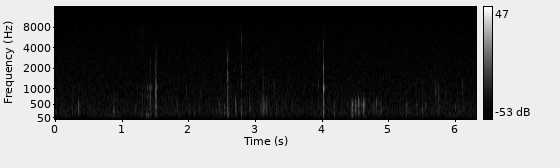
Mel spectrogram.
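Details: Stomach growling a few hours after a huge meal (cheeseburger, fries, three eggs, onion rings, cheese stick, chicken tenders): soft irregular gurgles and clicks from the belly at low volume, ordinary borborygmi after eating.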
